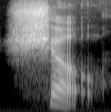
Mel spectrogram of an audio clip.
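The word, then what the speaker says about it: shō: was a wind instrument the chinese called a shang the japanese pronounced the name show the show was a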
